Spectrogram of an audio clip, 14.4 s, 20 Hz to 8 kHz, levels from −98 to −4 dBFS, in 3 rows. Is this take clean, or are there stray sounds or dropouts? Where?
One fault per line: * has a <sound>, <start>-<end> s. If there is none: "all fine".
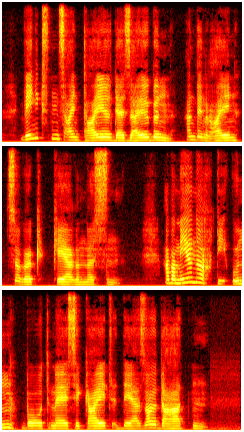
all fine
